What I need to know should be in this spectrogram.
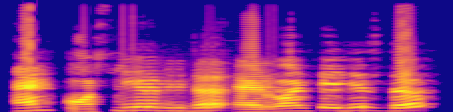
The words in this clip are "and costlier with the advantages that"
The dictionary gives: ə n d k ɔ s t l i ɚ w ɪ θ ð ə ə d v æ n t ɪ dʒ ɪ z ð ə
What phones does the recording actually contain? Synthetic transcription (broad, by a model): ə n d k ɔ s t l i ɚ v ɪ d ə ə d v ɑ n t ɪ dʒ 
